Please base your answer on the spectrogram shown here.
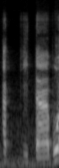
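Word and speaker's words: الكتابُ: Tapi ketika sudah diketahui pemiliknya ini bacanya alkitabu atau alkitabu alkita lamnya terbaca al kitabu. Ya, tidak bun lagi tapi bu ini tahu pemiliknya.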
